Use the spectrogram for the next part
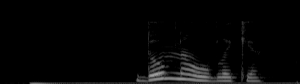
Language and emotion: Russian, neutral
